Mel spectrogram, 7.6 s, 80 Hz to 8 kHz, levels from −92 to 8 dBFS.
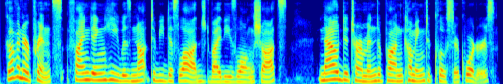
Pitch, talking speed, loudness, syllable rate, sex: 205 Hz, 160 wpm, -18 LUFS, 4.9 syllables/s, female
